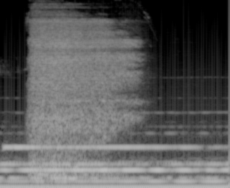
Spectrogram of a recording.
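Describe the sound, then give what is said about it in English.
A single slow exhaled breath during a guided breathing exercise, a soft airy rush lasting about a second over a steady low background hum, with no voice heard. “Hold it and exhale, making a comforting sound like ah.”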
